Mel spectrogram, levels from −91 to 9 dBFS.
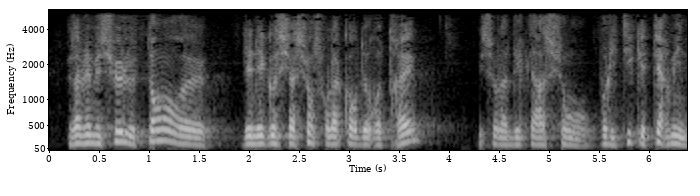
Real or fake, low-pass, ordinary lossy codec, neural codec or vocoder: real; 5.4 kHz; none; none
